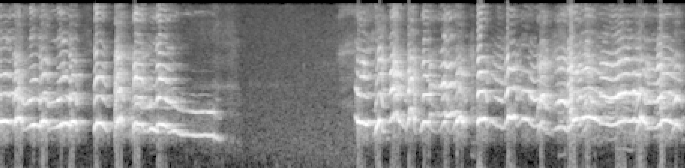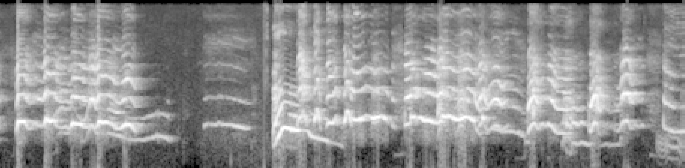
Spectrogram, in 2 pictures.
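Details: Two female Italian Greyhounds bark at something out the window, then set each other off howling in long wavering bursts, voices sliding up and down with yips and whines mixed in.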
